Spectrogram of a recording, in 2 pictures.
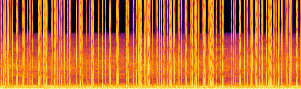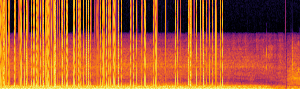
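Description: Loud, steady drone of a light single-engine aircraft's piston engine and propeller, heard inside the cabin in flight, with dense crackling of wind on the microphone. It fades out near the end.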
